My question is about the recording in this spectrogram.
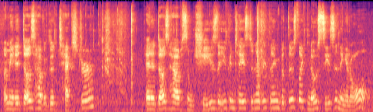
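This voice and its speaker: A woman's voice: medium pitch, normal speed, darkish tone, slight background noise, low-quality recording. A woman streaming a casual food review, chatting with her viewers and laughing often as she eats, recorded on a phone. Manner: chatty, laughs often, talks while eating.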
